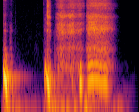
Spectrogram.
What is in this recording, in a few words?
Vox Sad kr; heroes; Kain; kings raid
